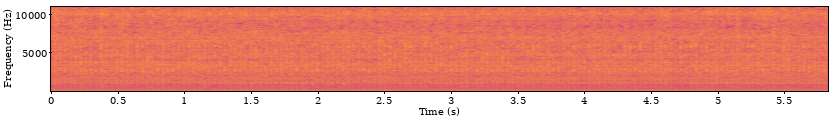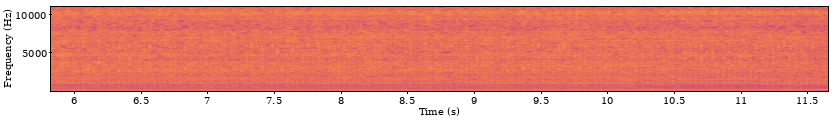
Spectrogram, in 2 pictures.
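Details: Craftsman LT2000 lawn tractor, Kohler Courage single-cylinder engine, after carburetor cleaning and oil-leak repair: steady, even low drone with unbroken beat, no misses or knocks; runs smoothly.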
